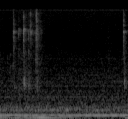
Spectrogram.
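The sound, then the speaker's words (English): Typing on a computer keyboard: a quick burst of faint, light key taps, a pause of steady background hum, then a few more taps at the end. “I've typed in who I think you're going to say.”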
